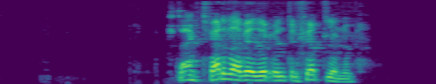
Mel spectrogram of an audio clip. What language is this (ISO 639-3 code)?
isl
